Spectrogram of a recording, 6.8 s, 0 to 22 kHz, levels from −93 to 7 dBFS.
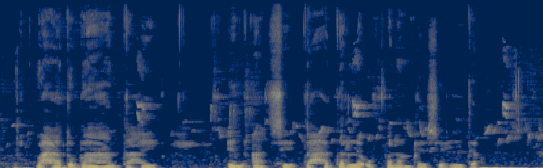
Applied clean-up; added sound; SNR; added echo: classical method Wiener filter.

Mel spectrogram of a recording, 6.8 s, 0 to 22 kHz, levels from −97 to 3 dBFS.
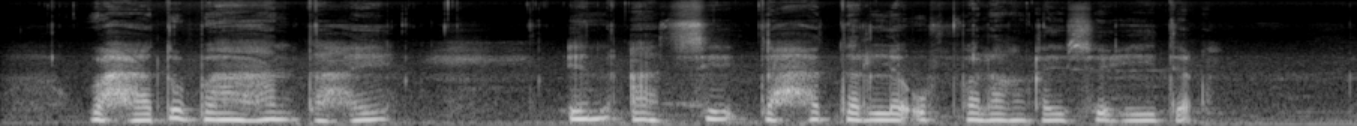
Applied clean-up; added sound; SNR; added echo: none; none; none; none.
